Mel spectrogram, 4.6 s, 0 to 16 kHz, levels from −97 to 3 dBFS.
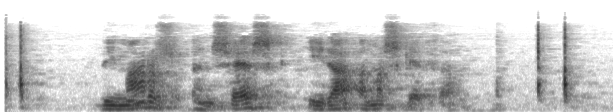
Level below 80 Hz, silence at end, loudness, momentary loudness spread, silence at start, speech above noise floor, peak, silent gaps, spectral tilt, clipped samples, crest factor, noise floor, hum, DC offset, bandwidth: -58 dBFS; 0.3 s; -24 LUFS; 11 LU; 0.05 s; 33 dB; 0 dBFS; none; -4.5 dB/octave; under 0.1%; 24 dB; -56 dBFS; none; under 0.1%; 9 kHz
